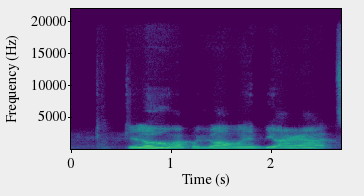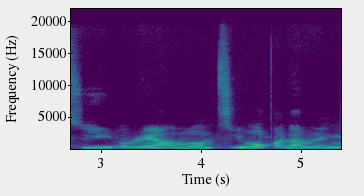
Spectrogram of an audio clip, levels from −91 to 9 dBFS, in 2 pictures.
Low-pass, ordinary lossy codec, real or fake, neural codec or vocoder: 19.8 kHz; none; fake; codec, 44.1 kHz, 2.6 kbps, DAC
